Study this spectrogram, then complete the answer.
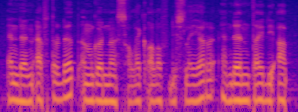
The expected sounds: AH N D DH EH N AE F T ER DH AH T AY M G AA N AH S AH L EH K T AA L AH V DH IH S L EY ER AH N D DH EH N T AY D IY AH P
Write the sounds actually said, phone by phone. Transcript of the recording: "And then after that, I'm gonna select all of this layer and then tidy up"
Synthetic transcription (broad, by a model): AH N D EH N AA F T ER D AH T AY M G AA N AH S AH L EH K AA L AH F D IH S L EY ER AH N D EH N T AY D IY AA P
